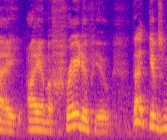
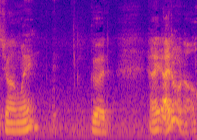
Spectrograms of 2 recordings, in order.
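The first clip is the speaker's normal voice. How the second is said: ordinary delivery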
